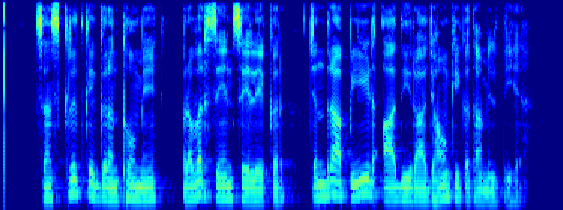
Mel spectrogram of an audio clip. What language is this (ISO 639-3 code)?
san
